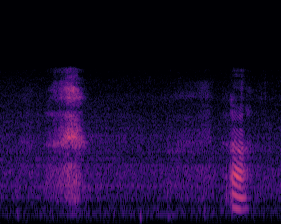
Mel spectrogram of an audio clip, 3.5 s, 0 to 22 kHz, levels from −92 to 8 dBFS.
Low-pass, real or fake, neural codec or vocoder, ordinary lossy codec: 7.2 kHz; real; none; none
